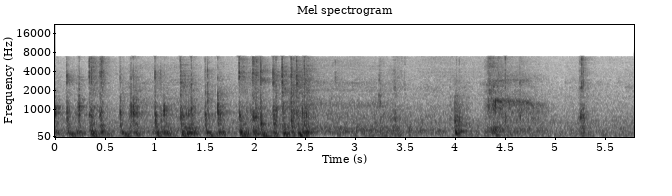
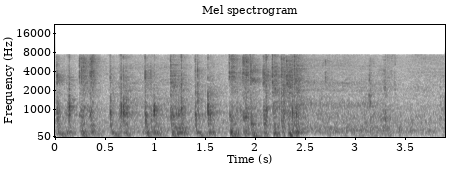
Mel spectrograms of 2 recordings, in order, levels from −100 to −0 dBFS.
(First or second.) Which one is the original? second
